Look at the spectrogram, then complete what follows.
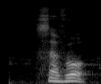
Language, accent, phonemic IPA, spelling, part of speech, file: French, Canada, /sa va/, ça va, interjection, Qc-ça va.ogg
- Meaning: 1. how are you? how's it going? how are things? 2. things are going fine 3. OK, all right, sure, sure thing, sounds good, that's fine, that works for me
